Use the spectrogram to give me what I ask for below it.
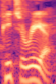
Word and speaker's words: pizzeria: Trump, it is pronounced pizzeria.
